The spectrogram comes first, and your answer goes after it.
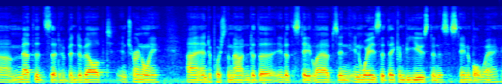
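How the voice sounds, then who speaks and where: There is light background noise as a man speaks in a monotone, flat intonation. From Canada, Calgary, Alberta. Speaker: public health scientist; guest. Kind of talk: technical interview. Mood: calm, thoughtful. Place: stage. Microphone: lapel.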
